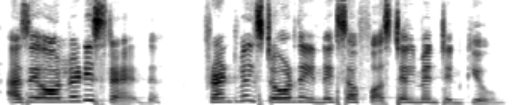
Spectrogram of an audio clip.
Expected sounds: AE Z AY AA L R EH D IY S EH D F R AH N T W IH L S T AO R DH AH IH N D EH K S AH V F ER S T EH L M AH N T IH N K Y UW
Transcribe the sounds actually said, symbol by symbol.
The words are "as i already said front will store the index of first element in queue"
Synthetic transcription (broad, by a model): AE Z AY AA L R EH D IY S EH D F R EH N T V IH L S T AO R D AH IH N D EH K S AH V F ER S T EH L M AH N T IH N K Y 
